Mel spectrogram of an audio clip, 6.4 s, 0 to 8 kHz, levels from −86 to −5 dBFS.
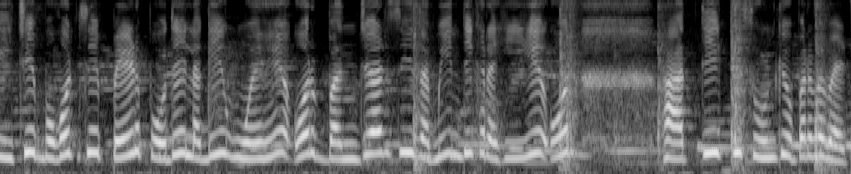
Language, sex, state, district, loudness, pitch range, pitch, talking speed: Hindi, female, Bihar, Saran, -23 LUFS, 290-370 Hz, 325 Hz, 205 wpm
